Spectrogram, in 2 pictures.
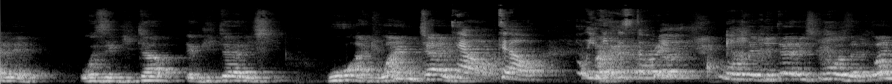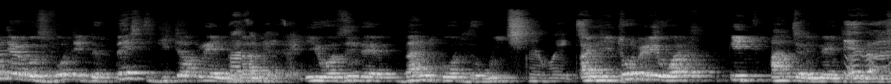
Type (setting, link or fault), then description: fault, echo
